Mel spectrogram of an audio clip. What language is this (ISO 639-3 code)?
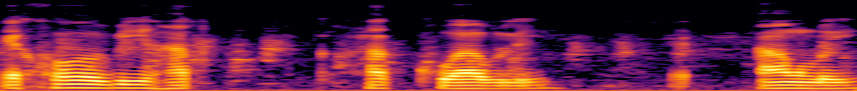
asm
